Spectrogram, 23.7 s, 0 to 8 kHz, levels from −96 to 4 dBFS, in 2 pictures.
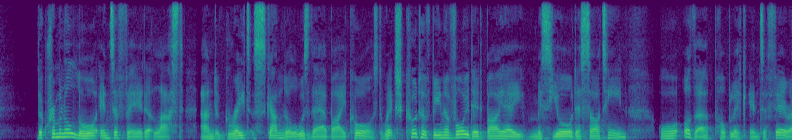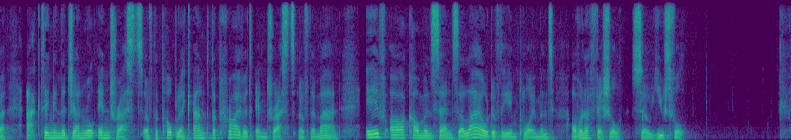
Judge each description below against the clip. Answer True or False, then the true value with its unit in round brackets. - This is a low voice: True (125 Hz)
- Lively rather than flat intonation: False (4.4 semitones)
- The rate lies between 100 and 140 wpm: True (135 wpm)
